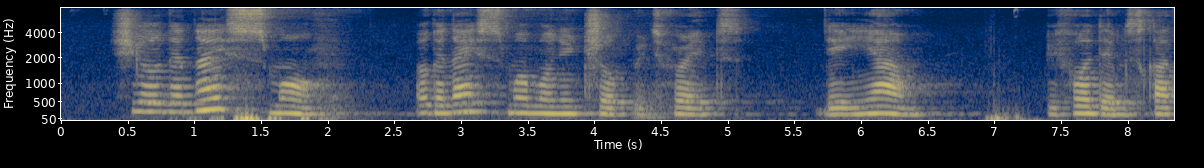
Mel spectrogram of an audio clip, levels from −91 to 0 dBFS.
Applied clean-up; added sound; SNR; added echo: none; Wind / Bird; 10 dB; reverberation time 0.4 s.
